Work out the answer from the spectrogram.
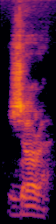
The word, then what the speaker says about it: genre: on your screen until now but the correct pronunciation is jorah let's say it together genre okay now let's talk about the word favorite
